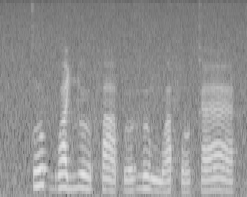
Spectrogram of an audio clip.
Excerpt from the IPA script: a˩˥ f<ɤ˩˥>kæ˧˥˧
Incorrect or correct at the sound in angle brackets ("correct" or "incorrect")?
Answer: correct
